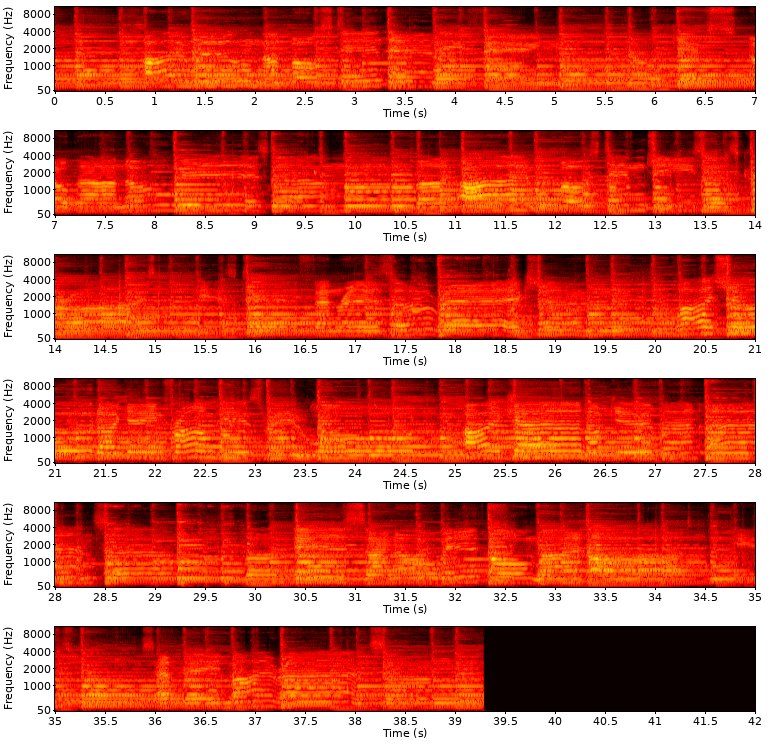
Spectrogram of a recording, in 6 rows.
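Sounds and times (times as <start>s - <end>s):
acoustic guitar music: 0.0s - 39.3s.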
